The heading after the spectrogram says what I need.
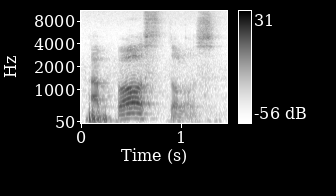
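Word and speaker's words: ἀπόστολος: Então observe que o pós está acentuado, ele é pronunciado mais forte. Se não tivesse esse acento, seria apóstolos, porque o sigma final ele dá uma tonicidade, ou ele dá a força, a sílaba mais tônica no final.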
